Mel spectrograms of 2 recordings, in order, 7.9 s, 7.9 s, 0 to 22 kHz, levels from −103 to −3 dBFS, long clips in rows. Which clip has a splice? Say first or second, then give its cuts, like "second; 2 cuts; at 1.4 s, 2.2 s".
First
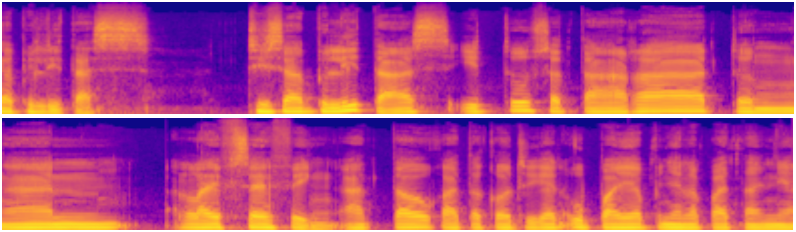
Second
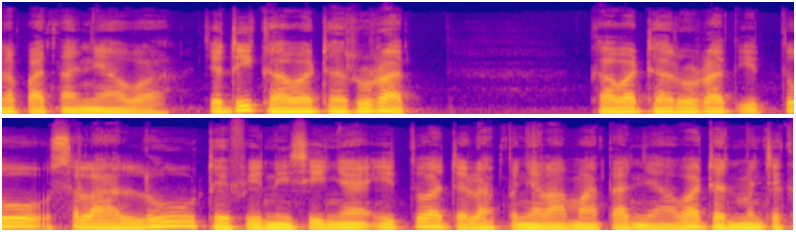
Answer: first; 1 cut; at 4.7 s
